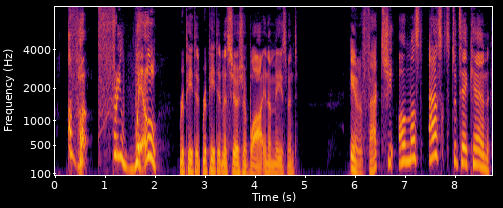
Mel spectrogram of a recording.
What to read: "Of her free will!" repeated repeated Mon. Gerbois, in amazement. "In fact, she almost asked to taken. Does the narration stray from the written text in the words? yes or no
no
